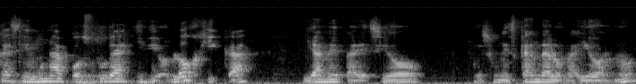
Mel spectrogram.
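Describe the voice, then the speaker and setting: Somewhat breathy and medium-pitched, a man talks at a fairly slow pace with lively intonation. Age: 70s. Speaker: comic artist. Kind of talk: personal testimony.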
